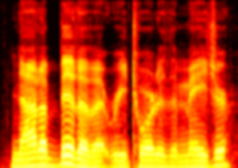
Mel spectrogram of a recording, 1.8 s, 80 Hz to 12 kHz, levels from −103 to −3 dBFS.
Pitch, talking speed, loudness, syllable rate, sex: 125 Hz, 270 wpm, -16 LUFS, 6.8 syllables/s, male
